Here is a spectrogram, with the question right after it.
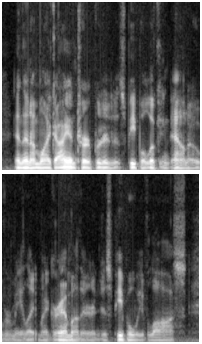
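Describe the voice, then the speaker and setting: Speaking fast with hardly any pauses, a man with an American accent and a very deep, low pitch sounds monotone and flat, with vocal fry and big swings in loudness. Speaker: singer-songwriter and actor. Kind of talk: casual chat.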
